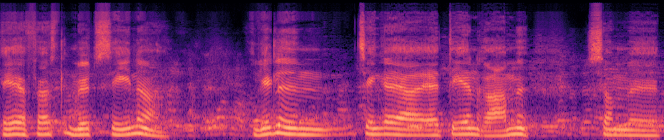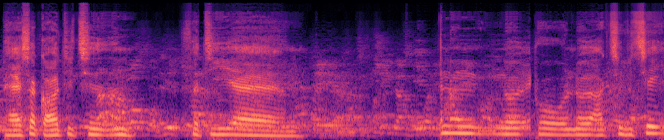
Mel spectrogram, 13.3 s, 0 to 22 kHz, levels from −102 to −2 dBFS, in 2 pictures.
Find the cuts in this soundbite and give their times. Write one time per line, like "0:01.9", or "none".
0:11.0
0:11.9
